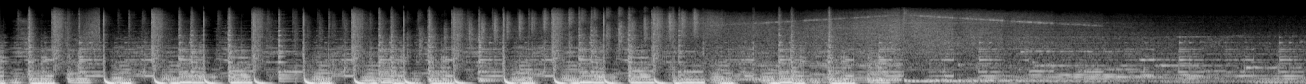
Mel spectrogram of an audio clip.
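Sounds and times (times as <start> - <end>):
electronic kick beat: 0.0 - 10.0
synth melody: 0.0 - 13.0
sweep effect: 1.8 - 13.0.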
